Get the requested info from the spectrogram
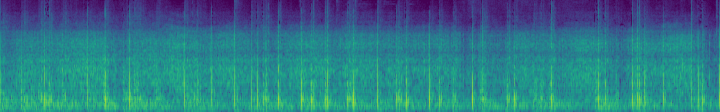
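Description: Aerial fireworks bursting in rapid succession: a dense run of sharp bangs over a continuous crackle.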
